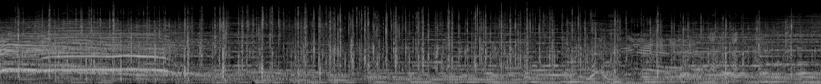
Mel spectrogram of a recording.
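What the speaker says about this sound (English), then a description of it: "I think they deserve a huge round of applause." A crowd claps and cheers for two granddads and their sweet-dispensing carousel, the noise dense and continuous under music and talking.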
